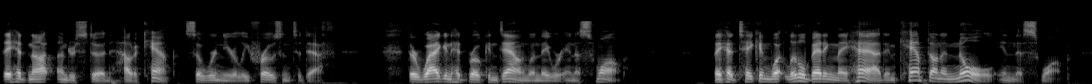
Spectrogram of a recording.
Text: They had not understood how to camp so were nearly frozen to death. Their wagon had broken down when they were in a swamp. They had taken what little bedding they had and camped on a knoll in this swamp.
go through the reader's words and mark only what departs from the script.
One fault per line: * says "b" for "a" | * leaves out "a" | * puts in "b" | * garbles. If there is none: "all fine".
all fine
